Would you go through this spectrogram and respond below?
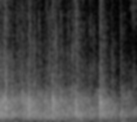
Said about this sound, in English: One more time, clap your hands to the Lord before you're seated. Hallelujah.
